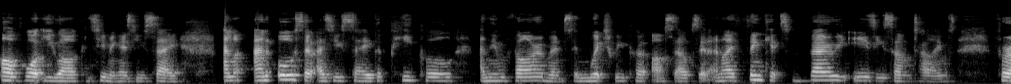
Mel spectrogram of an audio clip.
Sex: female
